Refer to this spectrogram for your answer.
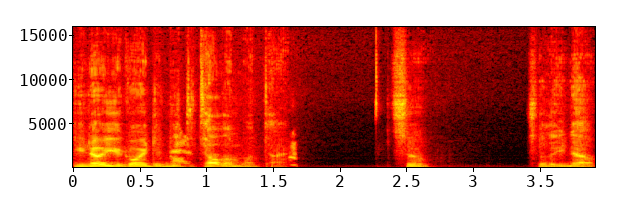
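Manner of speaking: low, hushed, confiding tone. Retelling how someone turns to Bajra with advice, in a low hushed tone. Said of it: "in a low hushed tone, hushed tone says".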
